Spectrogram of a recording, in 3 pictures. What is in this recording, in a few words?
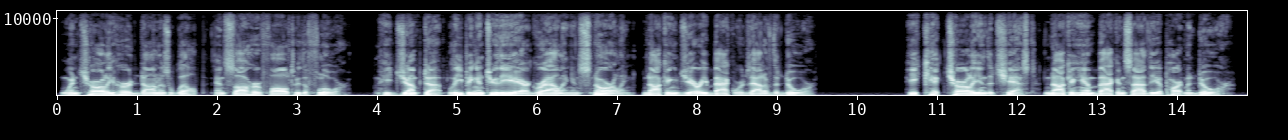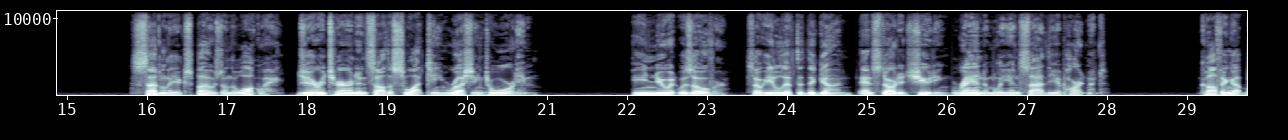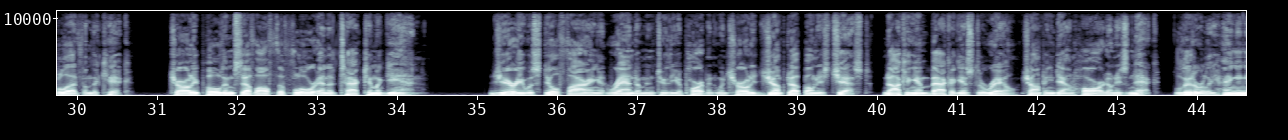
3rd person Action Kill scene, audiobook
